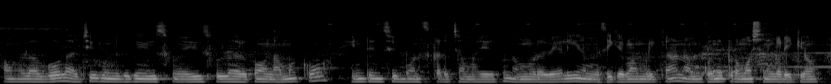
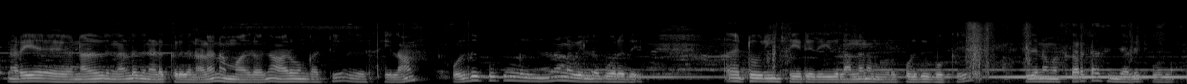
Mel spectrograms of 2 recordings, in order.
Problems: background sounds at intervals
